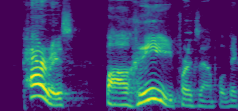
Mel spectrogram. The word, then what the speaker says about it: Paris: paris if you say paris paris paris for example they call it you know they do not pronounce in french we do not pronounce the last consonant final consonant in french so you know uh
